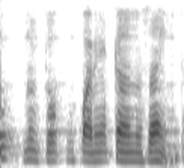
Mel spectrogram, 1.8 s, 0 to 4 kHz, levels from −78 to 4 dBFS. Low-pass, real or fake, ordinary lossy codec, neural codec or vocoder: 3.6 kHz; fake; none; codec, 24 kHz, 1 kbps, SNAC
